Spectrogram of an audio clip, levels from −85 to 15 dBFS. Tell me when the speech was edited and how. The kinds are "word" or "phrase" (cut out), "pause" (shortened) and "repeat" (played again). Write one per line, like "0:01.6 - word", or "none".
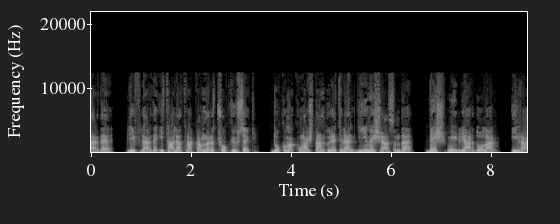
none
